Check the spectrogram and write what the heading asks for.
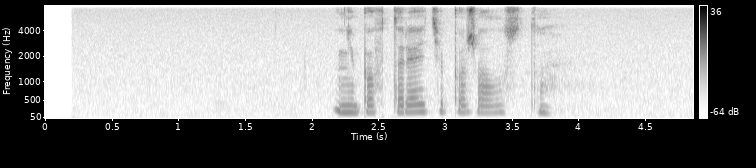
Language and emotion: Russian, neutral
